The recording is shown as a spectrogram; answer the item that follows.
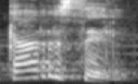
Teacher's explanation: Observa que la palabra cárcel termina en la consonante L. Y la mayor fuerza de voz está en la penúltima sílaba. Por lo tanto, es necesario colocarle la tilde.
